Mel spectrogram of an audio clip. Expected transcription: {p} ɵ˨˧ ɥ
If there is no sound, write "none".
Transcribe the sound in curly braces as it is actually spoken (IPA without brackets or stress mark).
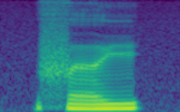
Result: f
